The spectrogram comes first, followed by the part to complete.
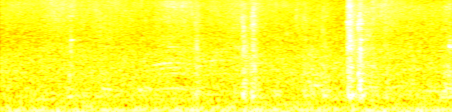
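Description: Busy street ambience: a steady low rumble of traffic with passers-by talking, and two short clattering knocks in the second half.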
